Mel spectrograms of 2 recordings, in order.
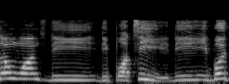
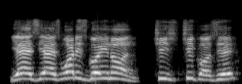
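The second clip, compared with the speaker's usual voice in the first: raised calling voice, high and loud; to someone hard of hearing; 4 semitones higher, 8 dB louder, slower than usual. Real, not acted. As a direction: call out to a faint caller. Host calling caller on bad line.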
